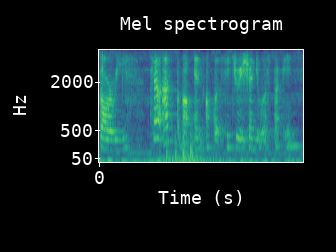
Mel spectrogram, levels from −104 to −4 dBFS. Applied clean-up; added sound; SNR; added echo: none; Knock / Wood; 13 dB; reverberation time 0.2 s.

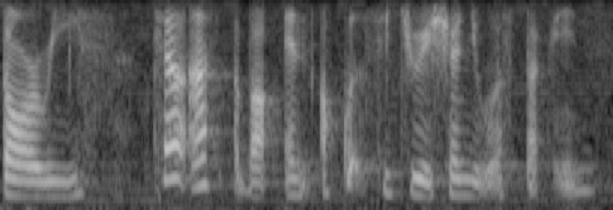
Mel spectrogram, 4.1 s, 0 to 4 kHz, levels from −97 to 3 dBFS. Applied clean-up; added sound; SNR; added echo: none; none; none; none.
